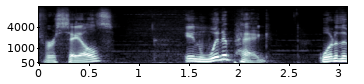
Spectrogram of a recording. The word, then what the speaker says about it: Versailles: Now in Kentucky, there's a town called Versailles that's pronounced Versailles.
